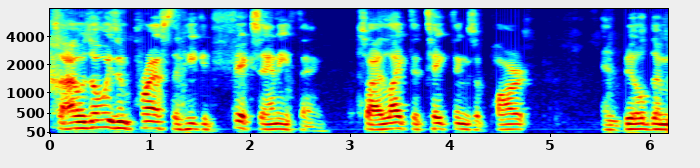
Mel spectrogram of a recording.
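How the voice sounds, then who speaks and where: At a fairly quick pace, a man speaks in a normal speaking voice with ordinary pitch variation. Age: 50s. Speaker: contractor and comedian. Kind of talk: casual chat.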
